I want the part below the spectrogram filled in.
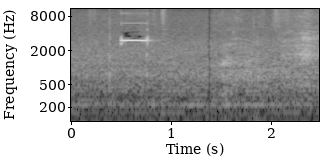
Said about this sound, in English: got a nice audible beep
